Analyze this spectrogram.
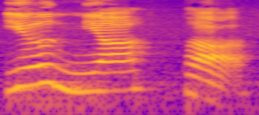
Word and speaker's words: il n'y a pas: This is pronounced il n'y a pas. Just like before with il y a, and we kind of smashed it together when we said it really fast, we do the same thing here with the n'y a part.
